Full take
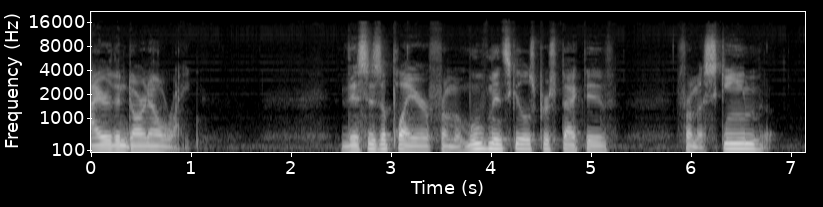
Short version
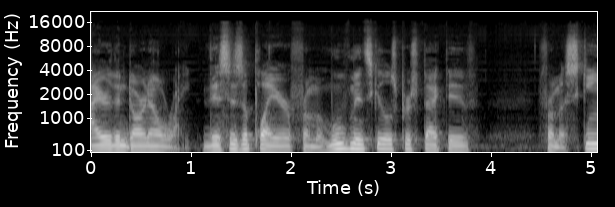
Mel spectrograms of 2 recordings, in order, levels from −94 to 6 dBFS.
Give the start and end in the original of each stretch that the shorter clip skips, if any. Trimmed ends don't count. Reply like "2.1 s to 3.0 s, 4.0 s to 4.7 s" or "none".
1.0 s to 2.4 s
